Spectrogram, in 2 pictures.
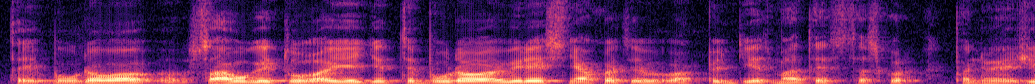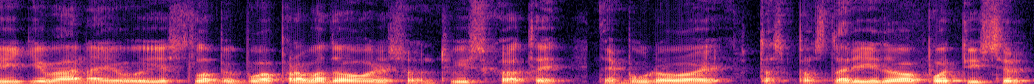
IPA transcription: tɐɪ ˈbuːdɐʋoː ˈsɐʊɡɐɪ ˈtuː oː ˈjiɛ ɡʲɪ tɐɪ ˈbuːdɐʋoː ʋʲiːˈrʲeːsʲnʲoː kɐt jɛʊ ˈʋɐ pʲɪŋʲˈkʲɛɪs ˈmɑːtɐɪs ˈtɐs kʊr pɐnʲʋʲeːˈʒʲiː ɡʲiːˈʋɑːnɐ jɛʊ ˈjɪs lˠɐˈbɐɪ ˈbuɔ prɐʋɐˈdoːʋoːrʲʊs ʊnt ˈʋʲiːskoː ˈtɐɪ tɐɪ ˈbuːdɐʋoː ɪ ˈtɐs pɐzdɐˈrʲiːdɐʋoː ˈpoːtʲiːs ɪr

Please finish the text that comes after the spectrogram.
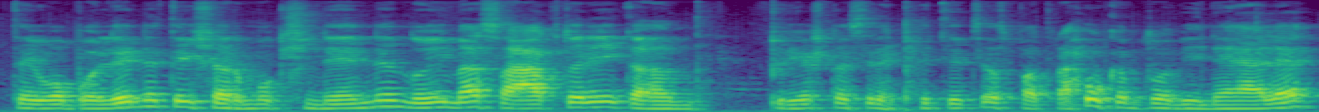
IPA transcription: tɐɪ oːbuɔˈlʲɪnʲɪ tɐɪ ʃʲɛrmʊkʃʲˈnʲɪnʲɪ nʊ ɪ mʲɛs ˈɑːktoːrʲɛɪ tʲɛn pʲrʲiɛʃ tɐs rʲɛpʲɛˈtʲɪt͡sʲɪjɛs pɐˈtrɐʊkɐm tuɔ ʋʲɪˈnʲæːlʲɛ

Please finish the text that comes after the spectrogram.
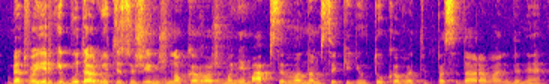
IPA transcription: bʲɛt ʋɐ ˈɪrʲɡʲɪ ˈbuːdɐʋɐ ˈlʲuːtʲɪs ʊʒʲˈɛɪn ʒʲɪˈnoːk kɐ ˈʋɐ ʒmoːˈnʲeːm ˈɑːpʲsʲɛmʲ ʋɐ ˈnɐms ɪkʲɪ jʊŋkˈtuːkɐ ʋɐ tɐɪp pɐsʲɪˈdɑːrɐ ˈʋɐnʲdʲɛnʲɛ

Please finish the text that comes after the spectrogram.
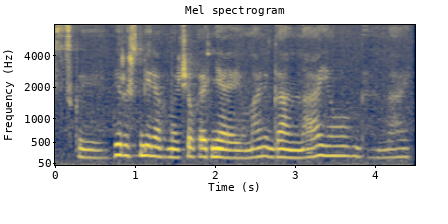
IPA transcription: pɐsˈkʊɪ ˈʋʲiːrʊs ˈmʲiːrʲɛ mɐˈt͡ʃʲɛʊ kɐt ˈnʲɛ jɛʊ ˈmɐnʲ ɡɐˈnɐ jɛʊ ɡɐˈnɐ

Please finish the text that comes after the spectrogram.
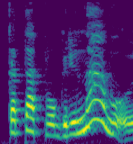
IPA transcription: kɐt tɑːp ʋʊ ɡrʲɪˈnɑː ʋʊ

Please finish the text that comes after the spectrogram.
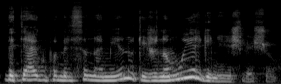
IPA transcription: bʲɛt ˈjɛɪɡʊ pɐmʲɪrʲˈsʲɪ nɐˈmʲiɛ ˈnʊ tɐɪ ɪʃ nɐˈmuː ˈɪrʲɡʲɪ nʲɛɪʃʲʋʲɛˈʃʲʊ

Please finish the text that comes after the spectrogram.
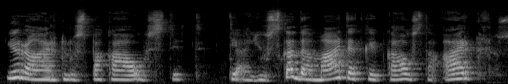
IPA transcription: ɪr ˈɐrklʲʊs pɐˈkɐʊsʲtʲɪtʲ ˈtʲæː ɐ ˈjuːs ˈkɑːdɐ ˈmɑːtʲeːt ˈkɐɪp ˈkɐʊstɐ ˈɐrklʲʊs

